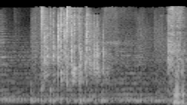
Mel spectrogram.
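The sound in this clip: Dice clattering across a table during a tabletop role-playing game, a busy rattling burst of small hard knocks followed by a shorter clatter near the end.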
